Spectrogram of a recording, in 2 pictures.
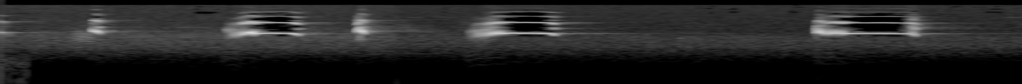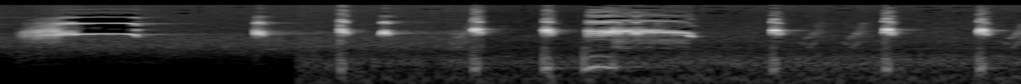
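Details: Rail lure call for nocturnal net trapping: several drawn-out, harmonically rich nasal notes, then a rapid series of short sharp pips with a harsh burst in the middle, on a clean quiet background.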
